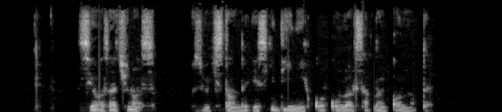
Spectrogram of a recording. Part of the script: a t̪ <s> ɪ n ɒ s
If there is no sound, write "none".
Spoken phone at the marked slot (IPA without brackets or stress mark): ʃ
